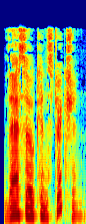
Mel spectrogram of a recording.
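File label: "vasoconstriction", British English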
